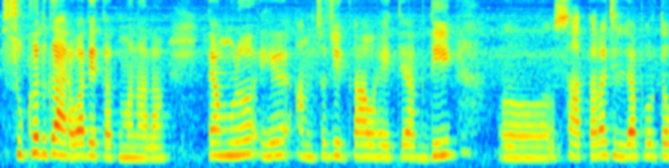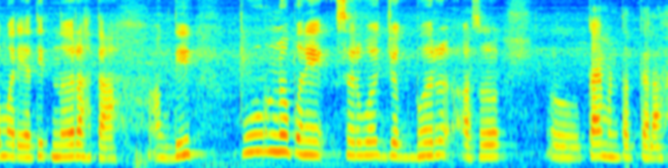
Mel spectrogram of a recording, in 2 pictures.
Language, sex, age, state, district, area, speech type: Marathi, female, 30-45, Maharashtra, Satara, rural, spontaneous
